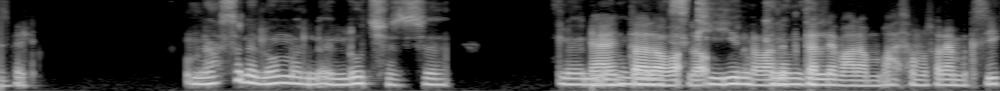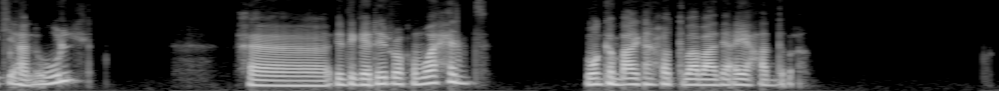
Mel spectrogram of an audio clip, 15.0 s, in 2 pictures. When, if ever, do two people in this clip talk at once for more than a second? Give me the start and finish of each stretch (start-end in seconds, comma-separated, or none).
4.4-6.1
